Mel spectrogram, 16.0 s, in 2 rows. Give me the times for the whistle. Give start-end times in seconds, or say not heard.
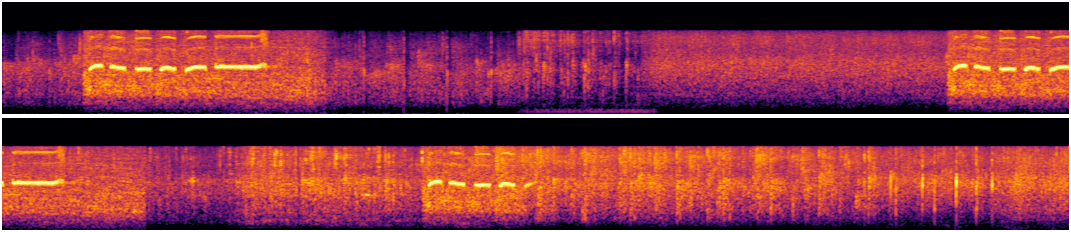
0.6-2.5, 7.0-9.1, 11.2-12.1.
